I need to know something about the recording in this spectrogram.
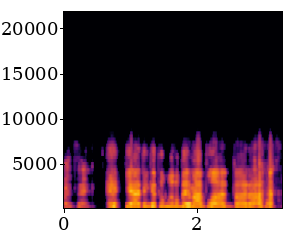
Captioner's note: laughing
